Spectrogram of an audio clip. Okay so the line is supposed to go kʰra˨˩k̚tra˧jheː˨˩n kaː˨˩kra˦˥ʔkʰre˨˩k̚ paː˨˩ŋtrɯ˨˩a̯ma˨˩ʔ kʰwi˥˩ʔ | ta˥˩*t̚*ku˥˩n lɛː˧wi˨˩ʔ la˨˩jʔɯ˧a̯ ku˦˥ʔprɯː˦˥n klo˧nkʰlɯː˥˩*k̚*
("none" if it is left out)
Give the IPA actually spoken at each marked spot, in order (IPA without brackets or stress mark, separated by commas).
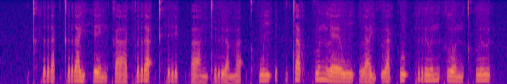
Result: p̚, t̚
